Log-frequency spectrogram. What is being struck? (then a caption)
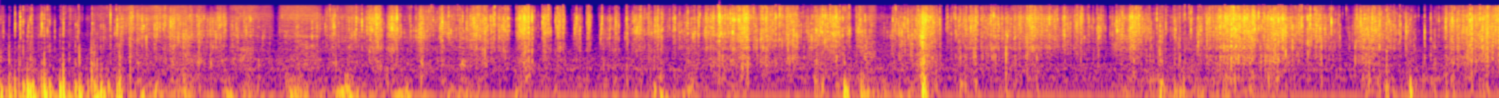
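Padded plastic bubble mailer. An Amazon Prime padded poly bubble mailer is squeezed and crinkled in the hands near the face. The result is dense, continuous, bright crinkling and crackling with many quick, sharp bursts. A steady low hum sits underneath throughout.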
